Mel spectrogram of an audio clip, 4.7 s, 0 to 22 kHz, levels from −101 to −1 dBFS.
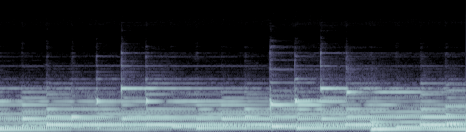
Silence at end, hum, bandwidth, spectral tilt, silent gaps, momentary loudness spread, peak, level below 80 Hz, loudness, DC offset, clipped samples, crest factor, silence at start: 0 s; none; 4.4 kHz; -13 dB/octave; none; 2 LU; -8 dBFS; -52 dBFS; -21 LUFS; under 0.1%; under 0.1%; 12 dB; 0 s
